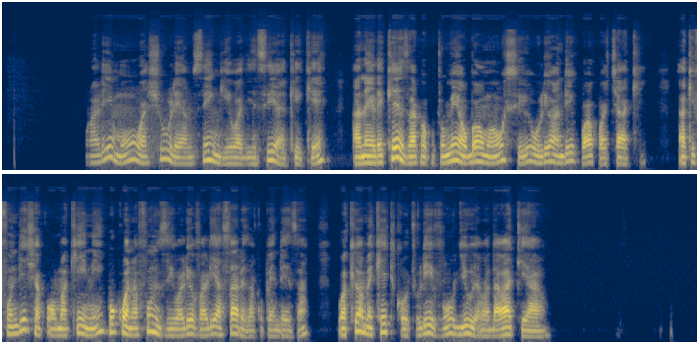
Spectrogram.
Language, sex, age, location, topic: Swahili, male, 25-35, Dar es Salaam, education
